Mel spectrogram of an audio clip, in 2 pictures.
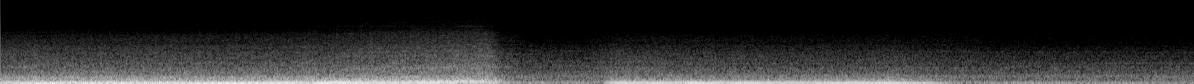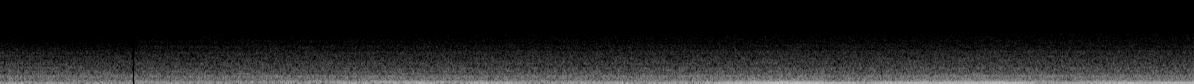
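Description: A truck engine rumbles steadily, rising and falling as it pulls away.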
